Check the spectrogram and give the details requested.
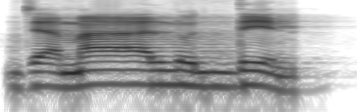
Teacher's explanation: Ingat, kita harus memanjangkan ma.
